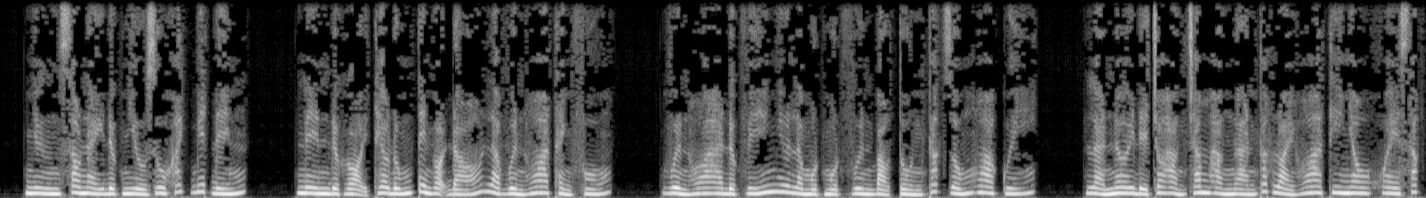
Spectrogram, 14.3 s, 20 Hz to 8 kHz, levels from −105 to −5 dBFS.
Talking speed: 220 wpm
